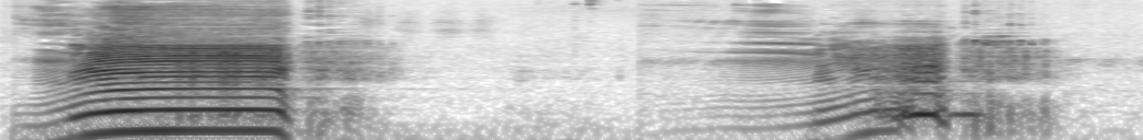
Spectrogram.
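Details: Cow lowing: a loud, steady moo of about a second and a half with rich harmonics, then after a pause a second, rising and swelling moo that fades out.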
